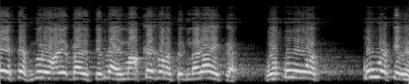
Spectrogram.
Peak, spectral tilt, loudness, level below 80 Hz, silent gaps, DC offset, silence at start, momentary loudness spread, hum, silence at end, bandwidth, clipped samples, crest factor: -2 dBFS; -2.5 dB/octave; -13 LUFS; -74 dBFS; none; under 0.1%; 0 s; 7 LU; none; 0 s; 16 kHz; under 0.1%; 10 dB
